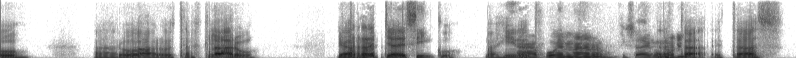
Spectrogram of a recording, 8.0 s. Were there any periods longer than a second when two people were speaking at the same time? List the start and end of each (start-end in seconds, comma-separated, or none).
none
